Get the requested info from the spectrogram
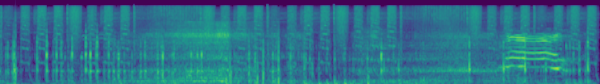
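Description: Wind rushing and buffeting on a helmet-mounted action camera's microphone as the jumper drops off a high-rise roof on a rope jump. About five seconds in, a high, wavering cry rises over the wind.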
